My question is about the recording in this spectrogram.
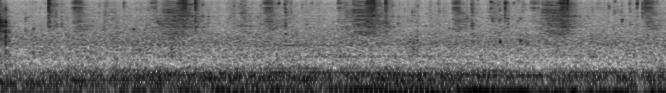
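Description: Permethrin solution dripping and trickling back into a plastic bucket from a soaked garment held up over it, in scattered irregular splashes. The garment is left to drip on its own rather than wrung out.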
